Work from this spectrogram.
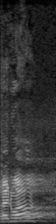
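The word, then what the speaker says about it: Benoit: waffling on I'd like to bring C's CTO benoir bz did I say it right benoir yeah okay good I'm always bad with French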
